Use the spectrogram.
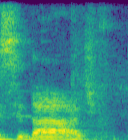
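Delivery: emphasized stressed syllable of the word cidade. Explaining rhyme and stressed syllables, emphasized stressed syllable in cidade. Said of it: "Então eu estou pronunciando, frisando a tônica".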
